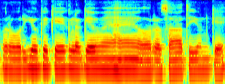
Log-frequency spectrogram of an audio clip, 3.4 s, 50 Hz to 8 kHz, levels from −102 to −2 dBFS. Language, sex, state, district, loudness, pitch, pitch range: Hindi, male, Delhi, New Delhi, -15 LUFS, 120 Hz, 115-120 Hz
